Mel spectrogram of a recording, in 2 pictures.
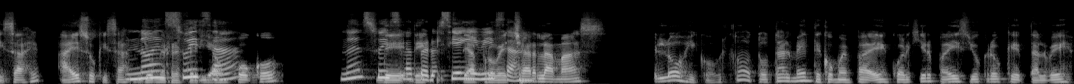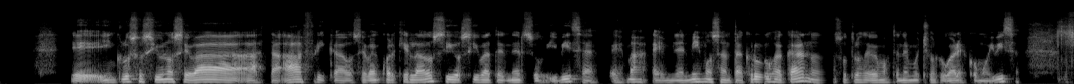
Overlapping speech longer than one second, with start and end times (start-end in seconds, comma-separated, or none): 1.2-2.5, 3.8-5.4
